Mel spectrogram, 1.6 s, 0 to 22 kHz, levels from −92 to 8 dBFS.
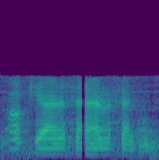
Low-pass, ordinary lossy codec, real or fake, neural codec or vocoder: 3.6 kHz; AAC, 24 kbps; fake; autoencoder, 48 kHz, 32 numbers a frame, DAC-VAE, trained on Japanese speech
